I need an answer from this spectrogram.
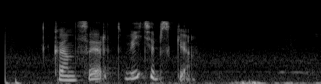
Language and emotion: Russian, positive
